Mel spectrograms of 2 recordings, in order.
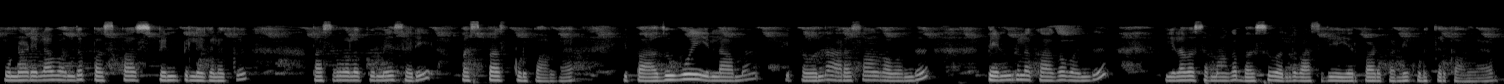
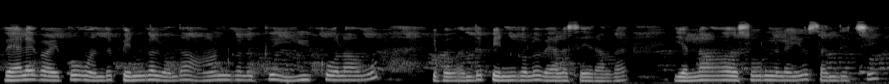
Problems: background sounds at intervals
